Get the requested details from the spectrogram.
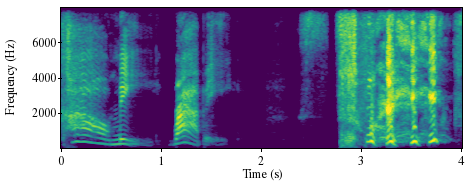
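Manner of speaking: very slow, drawn-out, high-pitched granny voice. Sharing what Miss Robbie sent her grandson, speak as Robbie, imitating her voice. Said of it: "That's actually how she sound".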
